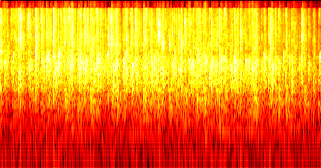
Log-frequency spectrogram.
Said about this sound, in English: could I ask everyone to applaud their success?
